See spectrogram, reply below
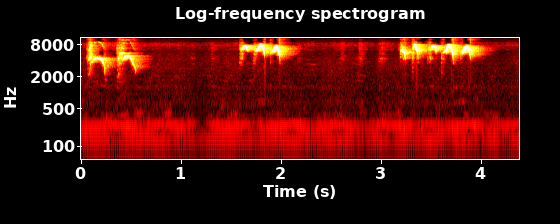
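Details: Orange-headed thrush singing actively, loud delivery packed with mimicked fillers, used as a lure for silent birds: warbled high notes and two rapid, buzzy high trills, each about a second long, with a constant low background hum.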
